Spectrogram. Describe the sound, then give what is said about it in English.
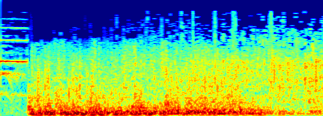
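Bomb explosion sound effect: a loud, dense roar that bursts in abruptly and keeps rumbling heavily and evenly for a couple of seconds without fading. “Bombs away, man!”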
